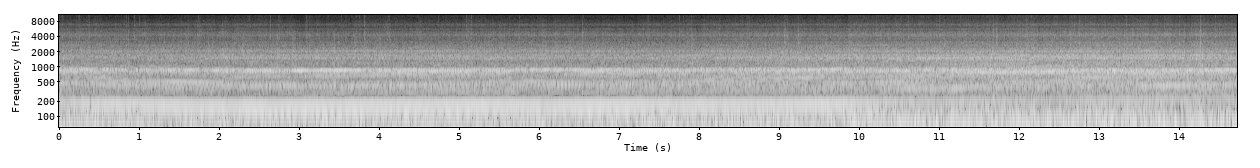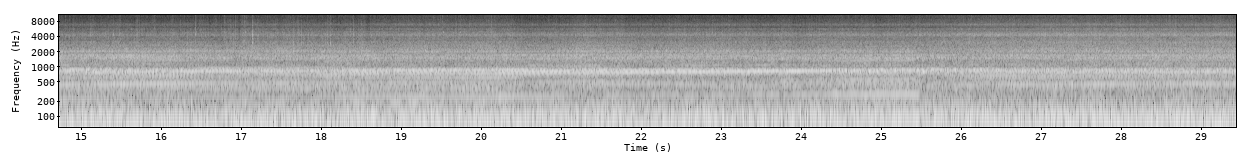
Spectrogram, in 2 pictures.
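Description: Lotus Elise 111R's Toyota 2ZZ-GE four-cylinder engine heard from the open cockpit at speed, over heavy wind and road noise. Its note holds steady for about ten seconds, then climbs slowly for about fifteen seconds before dropping suddenly near the end.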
